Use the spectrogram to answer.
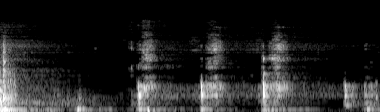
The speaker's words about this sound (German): So, dann die Tomaten halbieren, die Blüte raus und dann in so Achtel schneiden.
